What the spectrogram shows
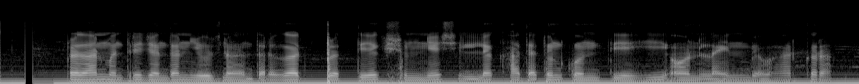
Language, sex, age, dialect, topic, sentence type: Marathi, male, 18-24, Varhadi, banking, statement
